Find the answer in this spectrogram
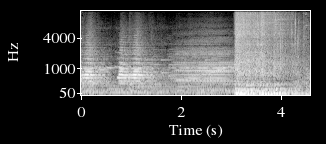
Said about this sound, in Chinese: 巨大的撞击声伴随火车的急刹声，四处飞溅的尸块就像烟火般，替这个安静的世界做了最完美的点缀。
